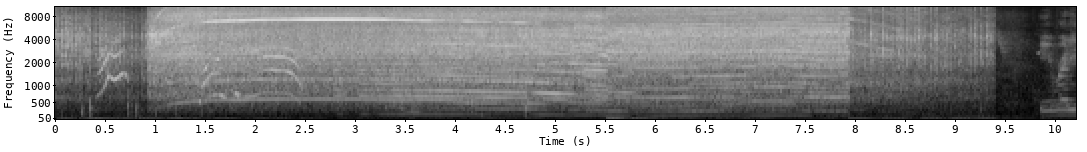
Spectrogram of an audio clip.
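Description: Angle grinder cutting into the steel side panel of a Mercedes Sprinter van, with a loud high whine. It drops out briefly just after the start, spins back up about a second in, and cuts off about eight seconds in.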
